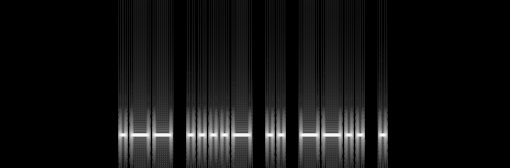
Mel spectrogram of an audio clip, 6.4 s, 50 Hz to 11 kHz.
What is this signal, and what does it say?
Morse code, heard as a keyed tone, about 17 wpm, 700 Hz. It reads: W4IZE
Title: USA Call Signs - 5 Characters - 17wpm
